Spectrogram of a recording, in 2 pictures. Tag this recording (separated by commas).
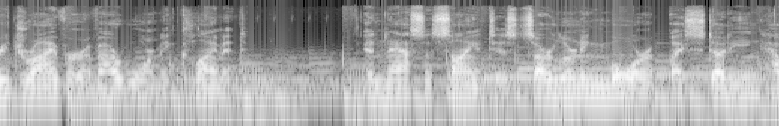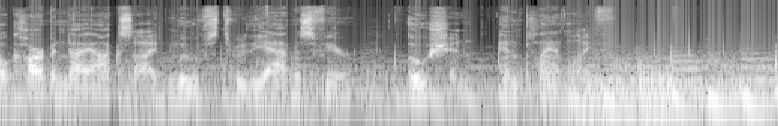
Music, Speech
